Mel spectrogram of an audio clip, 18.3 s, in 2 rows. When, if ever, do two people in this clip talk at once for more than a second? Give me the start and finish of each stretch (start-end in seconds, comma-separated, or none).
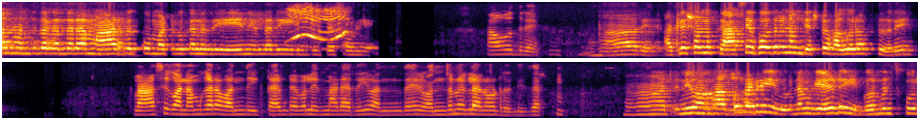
none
